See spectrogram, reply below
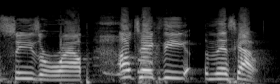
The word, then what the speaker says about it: mezcal: When you say mezcal, am I saying it wrong when I'm like, I'd love, can I get a spicy margarita with mezcal? Am I saying it wrong? No, that's mezcal.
